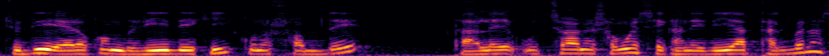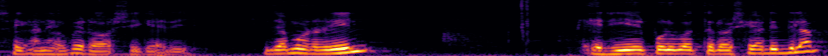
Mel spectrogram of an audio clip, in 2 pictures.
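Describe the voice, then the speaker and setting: A young man with a hoarse voice teaching an online exam-prep lesson, repeating each word slowly while spelling it out and asking his students questions. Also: fairly high pitch, warm tone.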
